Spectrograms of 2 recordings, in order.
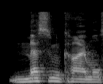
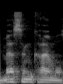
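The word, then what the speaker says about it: mesenchymal: Uh that's how they pronounce it over in Ireland. We pronounce it differently here in the in the US but I use the Irish pronunciation messenymal stem cells.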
